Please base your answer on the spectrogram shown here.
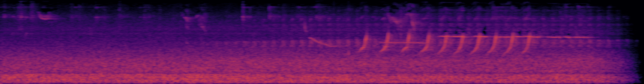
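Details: A male White-throated sparrow, white-striped morph, at Paletta Park, Burlington, Ontario, Canada, sings a quick run of about eight clear, down-slurred whistled notes and a thin high held whistle, over a steady roar of traffic.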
